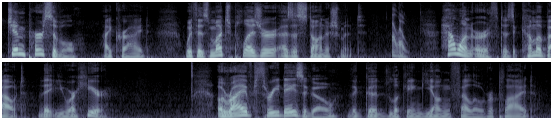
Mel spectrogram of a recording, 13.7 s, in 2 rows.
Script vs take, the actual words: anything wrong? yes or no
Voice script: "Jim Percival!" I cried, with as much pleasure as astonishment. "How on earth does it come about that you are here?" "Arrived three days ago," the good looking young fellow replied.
no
